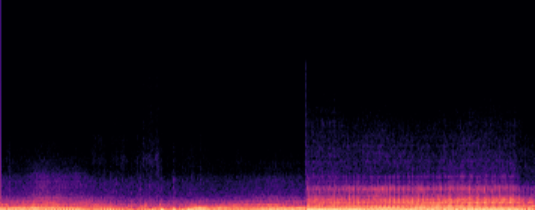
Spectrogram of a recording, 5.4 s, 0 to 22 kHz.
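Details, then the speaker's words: 2008 BMW E92 M3 V8 heard from inside the cabin while driving, old rusted straight-piped exhaust: very loud raw unmuffled drone climbing with revs, drowning out the driver; to be replaced by a valved exhaust. "or is this just how they all sound if they're straight piped yeah I can't really hear anything when I'm in here it's freaking"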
